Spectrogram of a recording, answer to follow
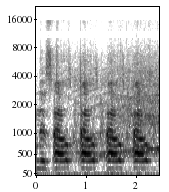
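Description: Hard house dance music: a short pitched note, each one scooping up in pitch as it starts, repeats about twice a second, with no bass drum underneath.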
